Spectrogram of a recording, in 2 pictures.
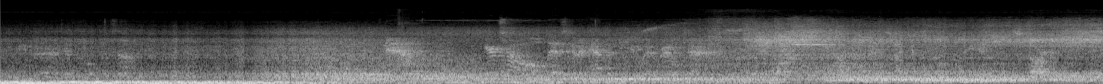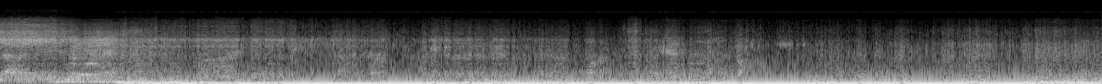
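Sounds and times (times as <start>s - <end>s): deep rocket rumble: 0.0s - 22.0s.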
